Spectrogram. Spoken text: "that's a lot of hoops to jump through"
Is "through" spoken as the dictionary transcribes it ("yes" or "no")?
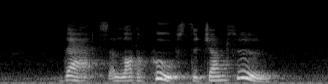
yes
